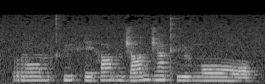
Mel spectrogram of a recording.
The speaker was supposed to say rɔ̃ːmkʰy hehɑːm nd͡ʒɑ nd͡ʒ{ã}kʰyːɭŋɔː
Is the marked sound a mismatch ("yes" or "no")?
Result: no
